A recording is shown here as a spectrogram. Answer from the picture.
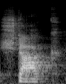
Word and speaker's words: stark: या जैसे एस और टी के कॉम्बिनेशन शे होता है, जैसे स्टाक, STARK, जिसका मतलब होता है स्ट्रॉन्ग।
